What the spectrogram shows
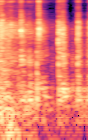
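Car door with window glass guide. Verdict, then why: Loose. A car door rattles from a loose window glass guide inside it, a fault rather than normal behavior. Four quick, bright rattling knocks are heard, each with a short, hollow ring.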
